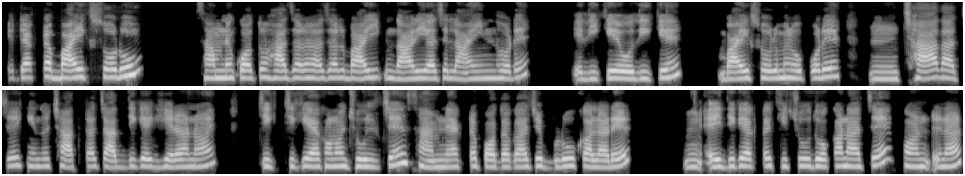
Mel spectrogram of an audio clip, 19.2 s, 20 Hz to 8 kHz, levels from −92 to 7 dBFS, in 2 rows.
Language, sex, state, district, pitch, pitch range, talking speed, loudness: Bengali, female, West Bengal, Dakshin Dinajpur, 220 Hz, 210-230 Hz, 140 wpm, -17 LUFS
